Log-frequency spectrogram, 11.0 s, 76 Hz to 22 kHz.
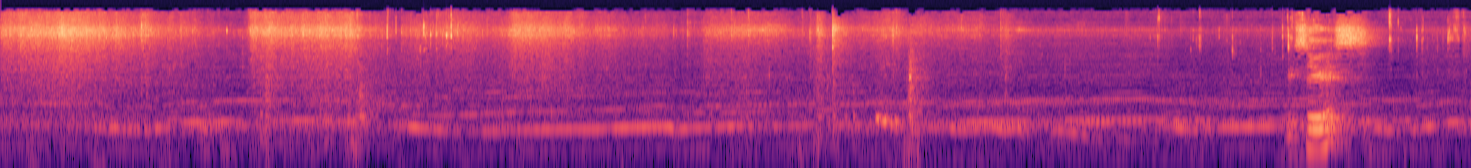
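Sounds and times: paper bag and tissue rustling: 0.0 - 8.1
sharp paper crinkles: 0.0 - 11.0
steady low hum: 0.0 - 11.0.

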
